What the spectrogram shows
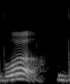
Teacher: व जब हम बोलते हैं तो हमारे नीचे के ओठ ऊपर के दांतों को छू रहे हैं, नीचे का एक ओठ ऊपर के दांतों को छू रहे हैं, इसलिए इसका उच्चारण, एक ही वर्ण ऐसा है वर्णमाला में जिसका उच्चारण स्थान दंतोष्ठ है, यानी दांत और ओठ, ऊपर के दांत नीचे का ओठ, दंतोष्ठ, और वह वर्ण है व, अंतस्थ वर्ण।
